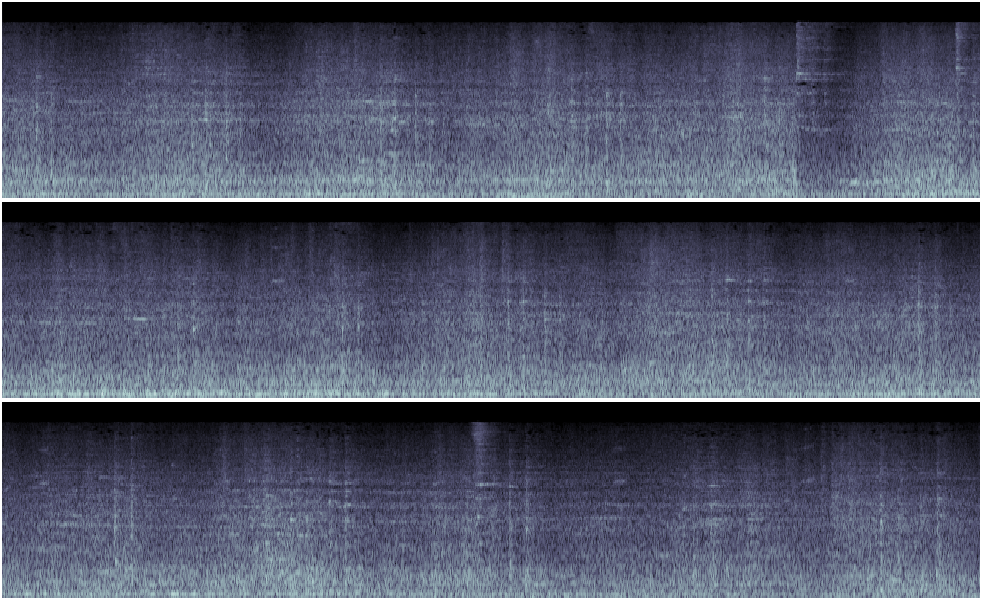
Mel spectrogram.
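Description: Double-stack intermodal freight train rolling past at steady speed: a continuous rumble of the cars, with the steel wheels clattering over the rail joints in an irregular beat.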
